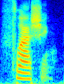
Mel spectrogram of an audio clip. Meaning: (noun) A sudden blazing or bursting, as of fire or water
- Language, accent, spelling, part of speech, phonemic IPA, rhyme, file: English, US, flashing, noun / verb, /ˈflæʃɪŋ/, -æʃɪŋ, En-us-flashing.ogg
